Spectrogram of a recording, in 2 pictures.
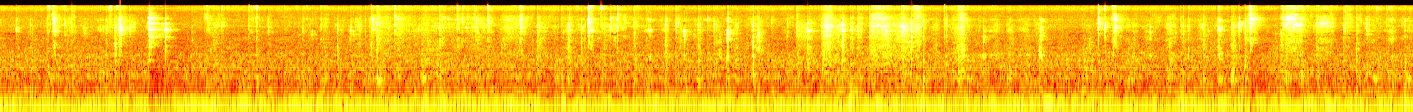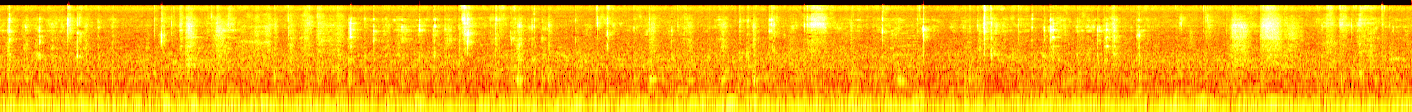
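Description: Close-up chewing and mouth sounds, with wooden chopsticks clicking against a plate now and then, over a steady low hum.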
